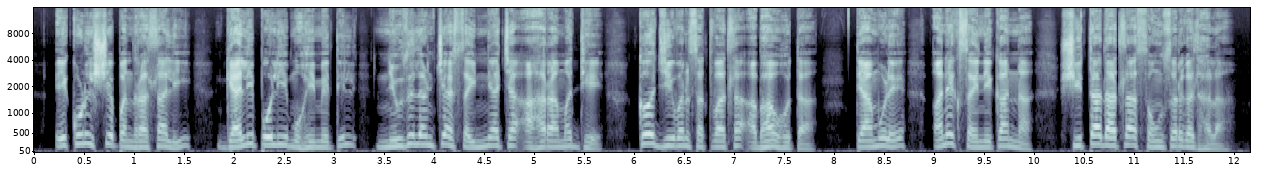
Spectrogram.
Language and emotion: Marathi, neutral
